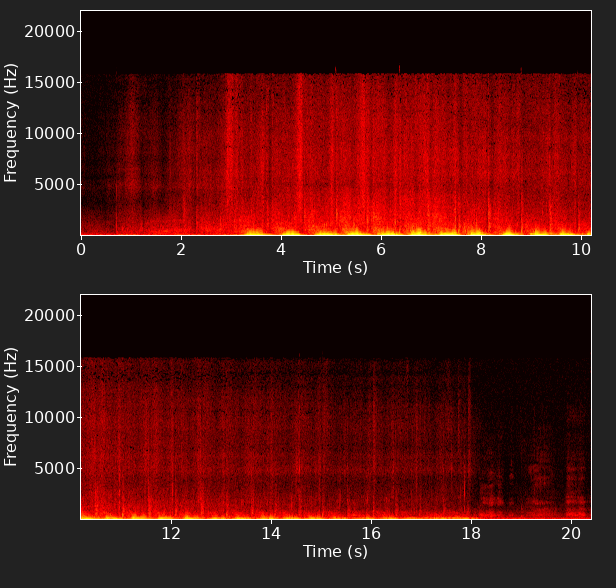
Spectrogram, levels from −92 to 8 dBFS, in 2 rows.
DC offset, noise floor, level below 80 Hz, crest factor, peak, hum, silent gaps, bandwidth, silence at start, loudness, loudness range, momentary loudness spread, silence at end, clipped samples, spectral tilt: under 0.1%; -55 dBFS; -26 dBFS; 20 dB; -6 dBFS; none; none; 13.5 kHz; 0.75 s; -25 LUFS; 20 LU; 20 LU; 2.3 s; under 0.1%; -7.5 dB/octave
